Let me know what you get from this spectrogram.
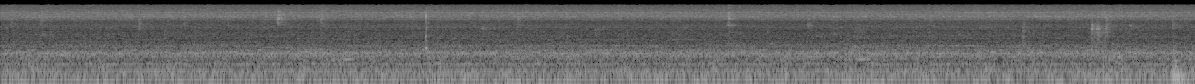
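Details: Steady low rumble like a passing train or air conditioning, with a few faint clicks and no animal voice.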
